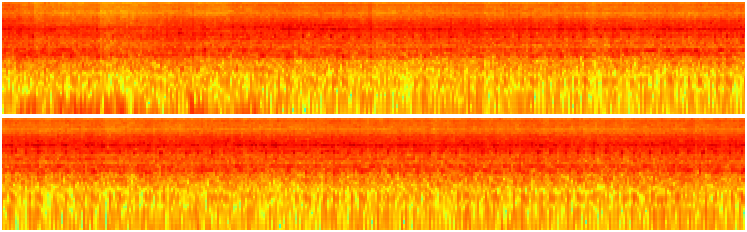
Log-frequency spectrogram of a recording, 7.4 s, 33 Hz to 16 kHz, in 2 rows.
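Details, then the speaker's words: 46-year-old Plymouth Volare 318 with lean burn spark control, revived after 20 years sitting in the desert, idling at first run: even idle with light busy clatter on top, "a little chattery, not too bad"; cause unconfirmed, fuel leak found. "Yeah, motor's a little chattery. It's not too bad though. It's alright."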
